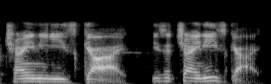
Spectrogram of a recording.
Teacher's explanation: notice how low I go on guy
